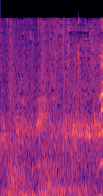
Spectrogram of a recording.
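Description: A pickaxe swings through the air.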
